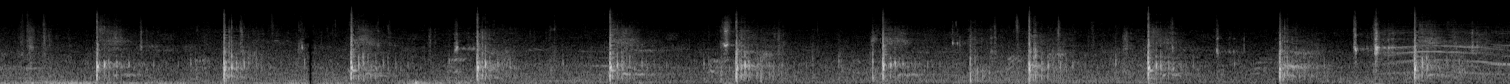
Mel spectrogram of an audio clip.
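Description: Tennis balls are struck hard back and forth with sharp pops in a steady rally.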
